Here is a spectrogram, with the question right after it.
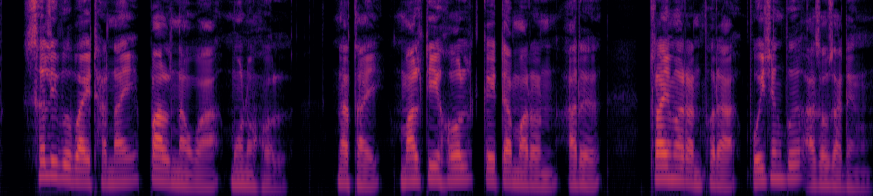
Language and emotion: Bodo, neutral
